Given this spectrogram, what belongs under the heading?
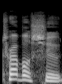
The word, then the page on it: troubleshooting: American English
